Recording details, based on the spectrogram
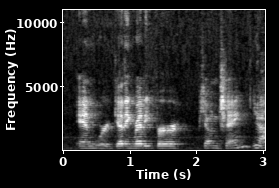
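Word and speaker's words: Pyeongchang: So then we fast forward a few years and we're getting ready for Pyongqing. Yeah. Not sure I pronounced that right.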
